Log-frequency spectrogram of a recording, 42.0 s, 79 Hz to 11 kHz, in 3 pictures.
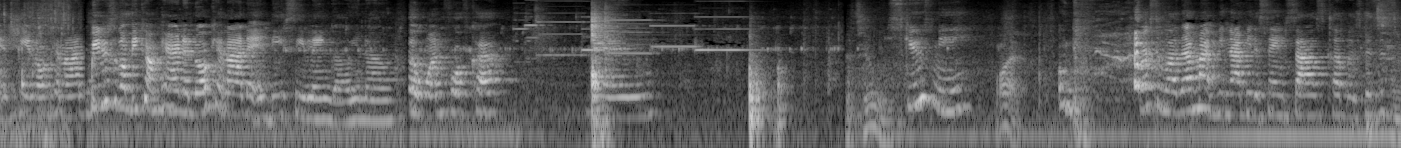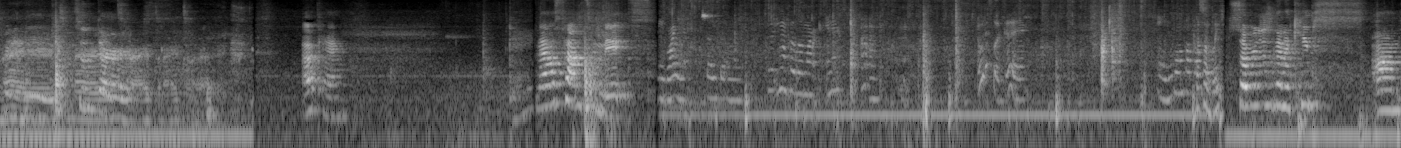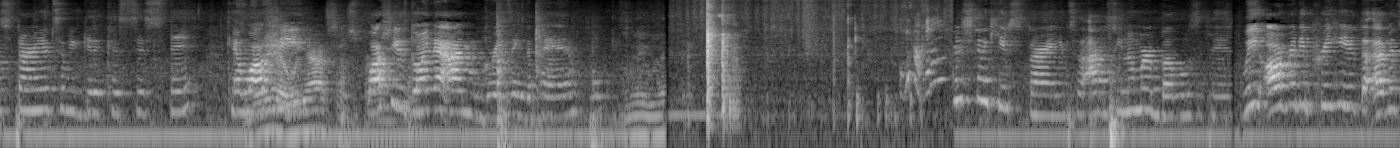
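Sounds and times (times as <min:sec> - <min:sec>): faint high ringing tones: 0:02.8 - 0:08.4, 0:18.1 - 0:19.2
metal scraping squeaks: 0:04.4 - 0:08.5.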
